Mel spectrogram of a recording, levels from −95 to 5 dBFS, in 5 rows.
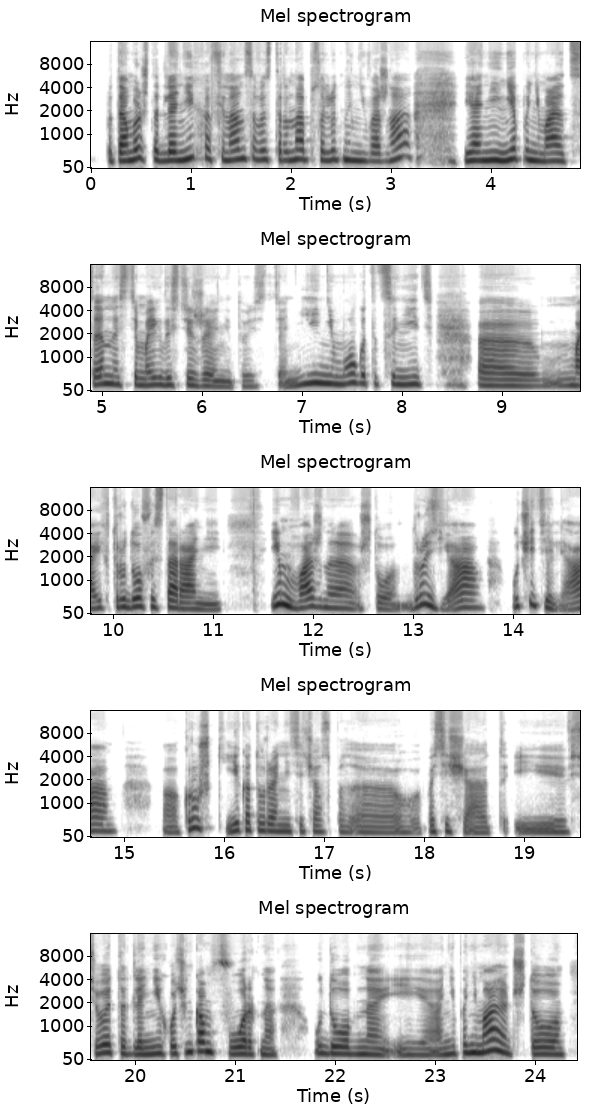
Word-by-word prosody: потому 230 +5 +5
что 260 -2 -1
для 245 +2 +4
них, 295 +7 +3
э, - - +1
финансовая 265 +2 0
сторона 255 +1 0
абсолютно 260 0 -2
не 235 -2 +1
важна, 225 +10 -2 0.5
и 230 - +1
они 240 +1 +5
не 250 +4 +5
понимают 230 -5 +1
ценности 215 -1 -1
моих 195 +1 -2
достижений. 175 -6 -5
То 155 - -16
есть 155 +2 -16
они 235 +6 -1
не 240 -2 +4
могут 240 +1 -2
оценить, 210 -1 -4 0.4
э, - - -3
м, 175 +2 -3
моих 185 +1 -2
трудов 225 +1 +1
и - - +1
стараний. 170 -6 +1 0.5
Им 285 +1 +7
важно 200 -4 +1
что? 170 -2 -7
Друзья, 210 - 0 0.3
учителя, 195 - -2 0.5
а, 160 - -7
кружки, 275 - -2
которые 210 -3 -1
они 185 0 -3
сейчас 175 -1 -8
по, 170 - -13
а, 155 -1 -7 0.2
о - - -16
посещают, 170 -4 -4 0.2
и 80 - -6
всё 195 +5 -3
это 235 -3 +1
для 185 0 +1
них 200 +2 0
очень 210 +5 +2
комфортно, 195 -9 +3 0.3
удобно. 200 -3 +1
И 170 +2 -7 0.2
они 190 +3 0
понимают, 235 +2 +6
что 190 0 0
205 Hz, 135 wpm, -21 LUFS, 180-240 Hz, 0.5 s, Им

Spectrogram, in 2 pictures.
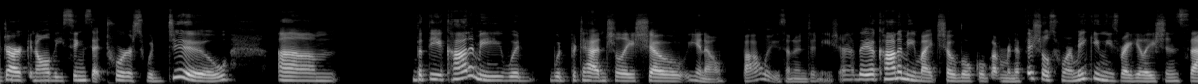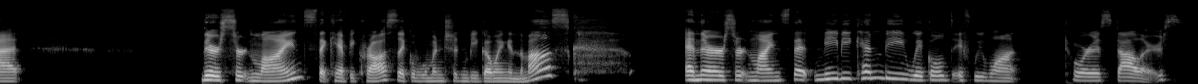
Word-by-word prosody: dark 195 -3 +5
and 175 - -3
all 180 +1 0
these 170 -1 -10
things 195 0 -3
that - - -4
tourists 180 -4 -3
would 150 -1 -10
do, 190 - +2 0.5
um, 175 -3 +2 0.7
but 220 +1 -3
the 240 - -1
economy 230 -6 +3
would 180 +1 -6 0.2
would 180 -1 -8
potentially 170 -3 +1
show, 155 -2 +1
you 180 -3 -6
know 115 -1 -8
Bali's - - -8
in 130 - -10
Indonesia. 200 - -13
The 230 -1 +3
economy 250 -2 +6
might 155 -3 0
show 165 -2 -1
local 155 0 -5
government 145 -1 -5
officials 230 - -3
who 185 - -12
are 165 - -3
making 250 +1 -2
these 170 -3 -7
regulations 155 +1 -3
that 150 -1 +4 1.8
there 210 0 +9
are - - +4
certain 195 -4 -2
lines 185 - +3
that - - +1
can't 160 -3 -1
be 155 - -8
crossed, 195 +8 +1
like, 180 - -1
a - - -5
woman 150 0 -7
shouldn't 150 -1 -10
be 145 -1 -9
going 145 0 0
in 135 -1 -5
the 135 - -5
mosque, 370 - +2 1.0
and 210 +1 +5
there 210 -1 +7
are 200 - +6
certain 200 -2 -4
lines 180 +1 +2
that 215 -2 0
maybe 265 +4 -2
can 295 +2 -2
be 265 -3 -3
wiggled 205 -1 -3
if 195 0 -10
we 185 -1 -6
want 160 -3 -4 0.4
tourist 175 -2 -4
dollars. 175 +5 -2
185 Hz, 170 wpm, -23 LUFS, 160-210 Hz, 1.8 s, there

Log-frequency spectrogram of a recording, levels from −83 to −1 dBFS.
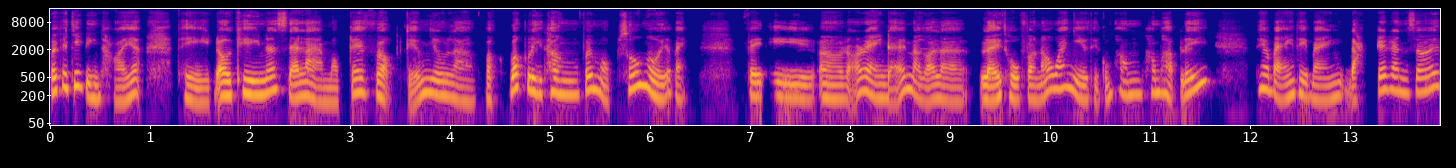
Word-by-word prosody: với 245 - +6
cái 300 0 +1
chiếc 325 0 +2
điện 175 -2 0
thoại 150 0 -5
á 230 - +1 0.4
thì 145 -5 -2
đôi 200 0 +7
khi 215 -3 +4
nó 235 +5 +3
sẽ 190 -10 +2
là 185 -6 0
một 145 0 -5
cái 230 +3 +2
vật, 195 -3 +1
kiểu - - -2
như 220 -3 +1
là, 160 -6 -5
vật 170 - -3
bất 275 +3 +5
ly 250 -4 +5
thân 215 -4 0
với 265 +3 +4
một 260 - -2
số 285 +5 +2
người 225 - +3
á - - -3
bạn. - - -4 0.6
Vậy 195 -1 +3
thì, 200 - -2 0.4
ờ, 170 -2 0
rõ 190 +7 -1
ràng 200 -8 +2
để 245 +8 -1
mà 265 -9 -1
gọi 155 +1 -1
là 150 -3 -4
lệ 170 0 +5
thuộc 170 -3 0
vào 170 - 0
nó 220 +10 -1
quá 285 +1 +2
nhiều 210 - 0
thì 150 - -9
cũng - - -6
hông 215 -2 -4
hông 230 0 -3
hợp 225 - -3
lý, 275 - +2 0.5
theo 280 - +2
bạn 195 -2 0
thì 215 -4 -1
bạn 170 +2 -4
đặt 165 0 -1
cái 260 +2 +2
ranh 255 -3 -1
giới 245 +7 0
210 Hz, 245 wpm, -22 LUFS, 170-245 Hz, 0.6 s, đôi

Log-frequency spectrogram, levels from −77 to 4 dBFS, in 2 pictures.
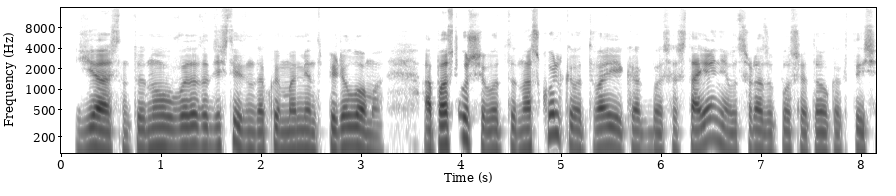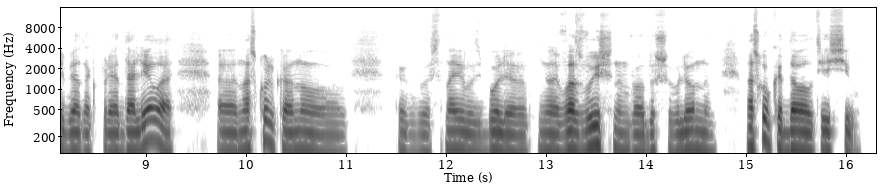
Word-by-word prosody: Ясно, 120 -3 +3
ты 125 +3 -3
ну, 135 +1 +2
вот 130 +2 +2
это 140 0 +3
действительно 130 -3 -2
такой 115 +2 -1
момент 120 -1 -1
перелома. 125 -5 +2 0.4
А - - +2
послушай, 150 +2 +3
вот 120 0 -3
насколько 135 - -1
вот 120 -4 -3
твои, 130 0 +1
как 120 -1 -4
бы, 115 -1 -4
состояния 125 +6 -1
вот 110 - -6
сразу 120 -4 -3
после 115 0 -5
того, 115 +2 -1
как 110 0 -9
ты 120 - -4
себя 115 +1 -1
так 110 -1 -6
преодолела, 115 +4 +2 0.4
а 115 0 0
насколько 120 +2 -1
оно, 105 -3 -2 0.5
как 115 -2 -7
бы, 105 0 -7
становилось 115 -1 -2
более 110 -2 0
возвышенным, 115 +2 +3
воодушевленным? 110 +1 -1 0.3
Насколько 135 +1 +2
это 110 - 0
давало 115 -2 +7
тебе 120 +2 0
сил? 115 -5 -4
120 Hz, 150 wpm, -25 LUFS, 110-130 Hz, 0.5 s, давало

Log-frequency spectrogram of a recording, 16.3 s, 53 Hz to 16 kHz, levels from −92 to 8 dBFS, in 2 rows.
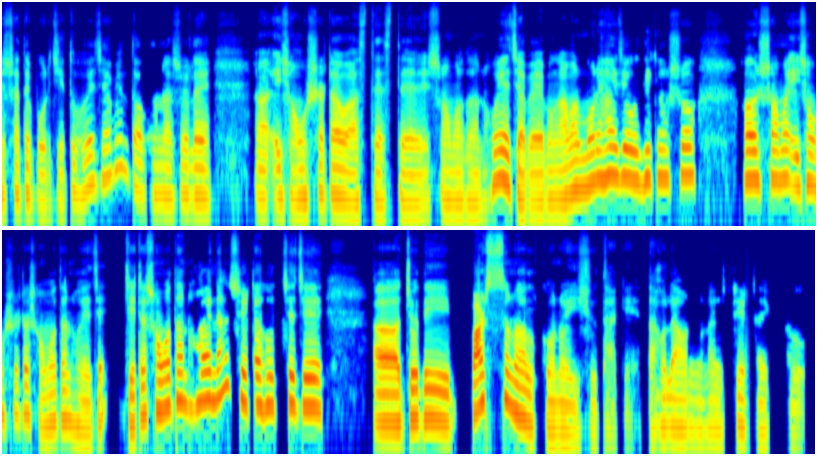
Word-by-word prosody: এর 110 - -8
সাথে 125 0 -4
পরিচিত 100 +1 -8
হয়ে 155 +4 -3
যাবেন। 205 +6 -5
তখন 125 -1 -6
আসলে 120 +1 -3 0.6
আ - - -3 0.2
এই 115 - -3
সমস্যাটাও 115 +2 -1
আস্তে, 100 - -11
আস্তে, 100 +1 -9 0.4
সমাধান 105 -1 -6
হয়ে 175 0 +4
যাবে 100 -2 +1
এবং 110 +1 -5
আমার 140 +4 +2
মনে 175 +3 +2
হয় 200 0 +3
যে 195 - +5
অধিকাংশ 185 +1 -2 0.9
সময় 185 0 +1
অ - - -2
এই 155 - -1
সমস্যাটা 155 -1 -2
সমাধান 125 +4 -3
হয়ে 100 -2 -4
যায়। - - -3 0.2
যেটা 120 +5 +1
সমাধান 185 +5 +5
হয় 215 +2 +6
না 235 - +4 0.2
সেটা 200 -4 +3
হচ্ছে 190 +1 +1
যে - - +7 0.7
আ - - +5 0.3
যদি 140 0 +4 0.4
পার্সোনাল 170 - +6 0.2
কোনো 100 -2 -2
ইস্যু 95 +1 -11
থাকে - - -15 0.2
তাহলে 115 -1 -5
আমার 105 0 -5
মনে 100 0 -10
হয় 100 - -8
সেটা 110 -4 -7
একটু 90 0 -14
125 Hz, 175 wpm, -23 LUFS, 105-180 Hz, 0.9 s, যে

